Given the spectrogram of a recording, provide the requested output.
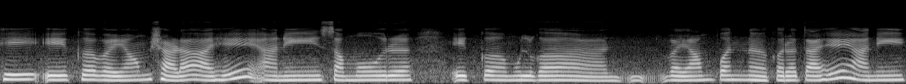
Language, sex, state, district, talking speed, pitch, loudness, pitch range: Marathi, female, Maharashtra, Sindhudurg, 95 wpm, 200 Hz, -11 LUFS, 195-210 Hz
